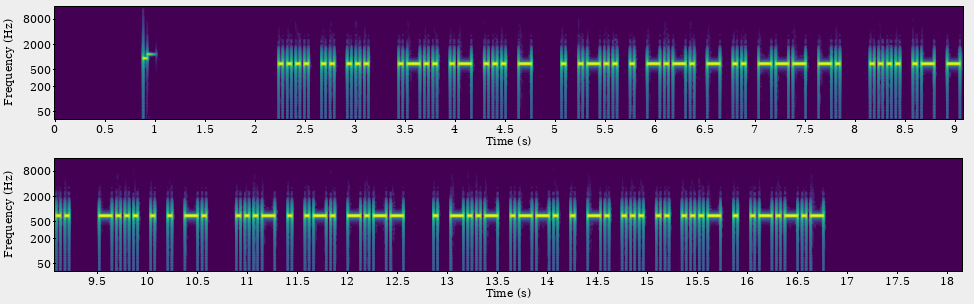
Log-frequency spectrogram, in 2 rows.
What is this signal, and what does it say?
Morse code, heard as a keyed tone, about 28 wpm, 700 Hz. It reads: HIS LAST ELECTION HAD BEEN VERY EXPENSIVE.
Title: Sentences from Top 1500 Words 28wpm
